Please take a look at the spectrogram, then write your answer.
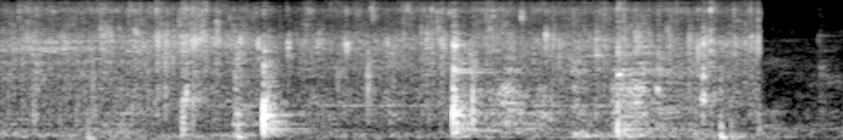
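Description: Pieces of hilsa fish fry in hot oil, giving a steady close sizzle broken by a few sharp clicks as they are turned in the pan, ending abruptly.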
